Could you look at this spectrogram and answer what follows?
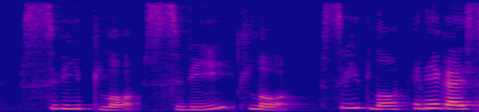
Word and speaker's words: світло: So if you want to say light in Ukrainian, you would say it like світло, світло, світло.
